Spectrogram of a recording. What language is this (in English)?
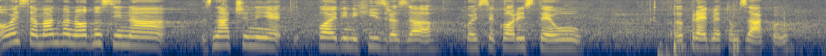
Serbian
